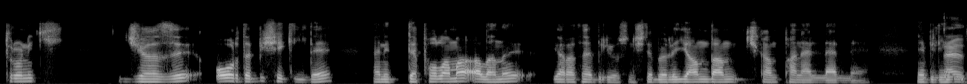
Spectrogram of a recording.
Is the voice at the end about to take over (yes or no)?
no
